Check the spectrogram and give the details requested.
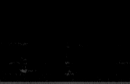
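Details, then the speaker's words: Imitated wheeze, in an explanation of childhood asthma signs, noting wheezing may be heard when a child breathes very hard: a high-pitched whistling sound of air through narrowed airways. "you can sometimes hear wheezing if they're just breathing very hard so i have seen it happen"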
